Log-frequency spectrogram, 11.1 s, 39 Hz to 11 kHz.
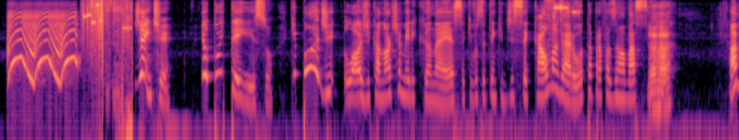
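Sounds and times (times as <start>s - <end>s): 
loud wailing siren used as a spoiler alert effect: 0.0s - 1.2s
clattering jangly electronic noise: 1.2s - 2.0s, 8.2s - 8.7s
speech: 2.2s - 2.6s, 3.5s - 10.2s.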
